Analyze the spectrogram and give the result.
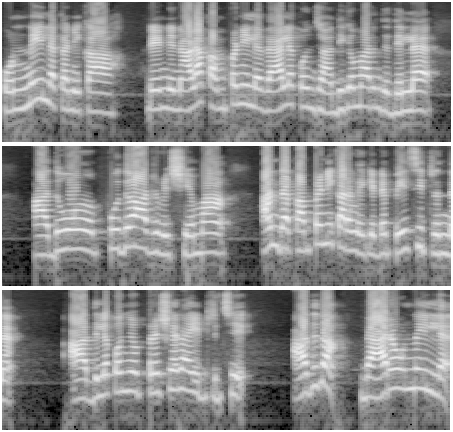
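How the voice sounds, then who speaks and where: A woman voicing a weary husband who talks softly and slowly to reassure his wife. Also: on the high side, no echo, natural voice. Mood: reassuring. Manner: soft, reassuring, speaks slowly. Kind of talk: storybook narration.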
